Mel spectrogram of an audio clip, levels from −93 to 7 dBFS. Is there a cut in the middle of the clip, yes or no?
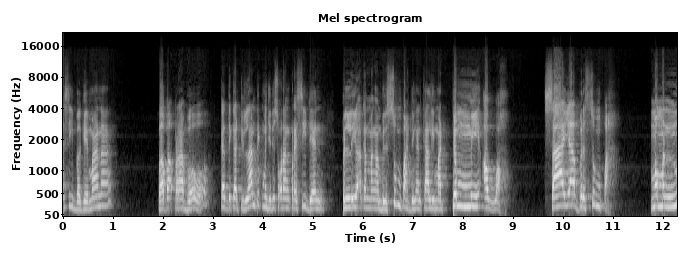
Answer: no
